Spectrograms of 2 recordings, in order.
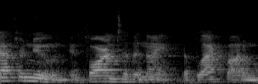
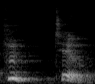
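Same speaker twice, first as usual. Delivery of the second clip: high little echoing humph; small joey copying its mother; piping mimic voice; young kangaroo; 13 semitones higher, 6 dB louder than usual. A narrator's reading. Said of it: "the young kangaroo in her pouch said".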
